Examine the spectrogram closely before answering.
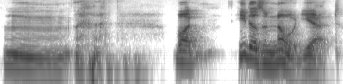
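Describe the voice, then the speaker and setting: Man acting brooding, sardonic man with swooping low voice. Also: big pitch swings, takes it slowly, fairly bright tone, exaggerated voice. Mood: sardonic, bitter. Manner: sardonic, commanding. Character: brooding, bitter, newly rich former stable boy, adult man. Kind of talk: old-time radio drama acting.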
